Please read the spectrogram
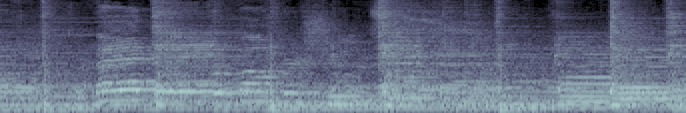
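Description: Live band music: a strummed acoustic guitar with electric guitar, bass and drums.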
